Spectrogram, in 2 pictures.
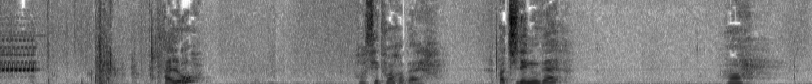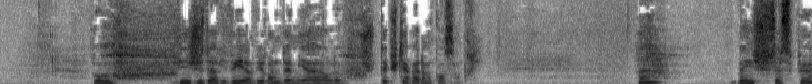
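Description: A woman speaks into a phone, tense and upset.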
